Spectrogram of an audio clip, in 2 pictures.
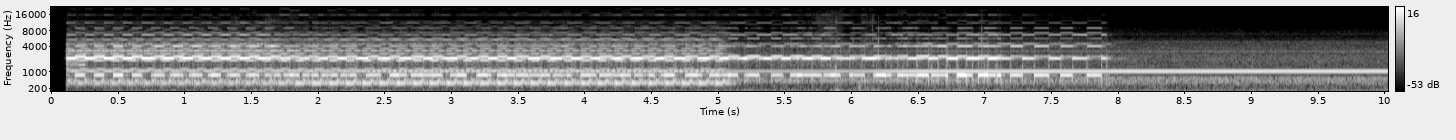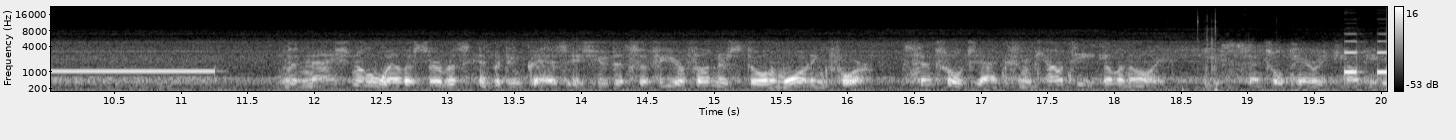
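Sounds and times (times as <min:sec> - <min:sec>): steady warning tone: 0:00.1 - 0:11.3, 0:19.7 - 0:20.0
pulsing alarm beeps: 0:00.2 - 0:11.3, 0:19.8 - 0:20.0
electronic data chirps: 0:19.8 - 0:20.0.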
